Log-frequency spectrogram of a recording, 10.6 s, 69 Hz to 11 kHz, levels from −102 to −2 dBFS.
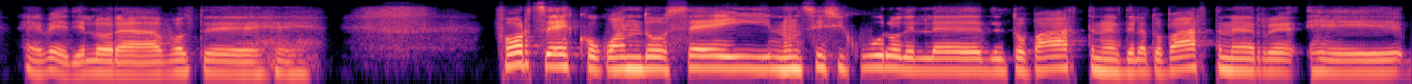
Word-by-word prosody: Eh 145 -7 -6
vedi 130 -6 -3
allora 135 -2 +1
a - - 0
volte 145 +2 -5 0.5
eh 135 -2 -10 1.3
forse 225 -1 +5
ecco, 200 -3 0
quando 180 +1 +2
sei 185 0 +2
non 175 0 +2
sei 195 +3 -3
sicuro 190 +1 -1
del 170 -2 -2 0.4
del 155 0 -6
tuo 165 0 -2
partner, 175 -2 -1
della 150 +1 -3
tua 150 -1 -4
partner, 165 -3 -1
ehm, 145 -1 -3
165 Hz, 120 wpm, -23 LUFS, 145-185 Hz, 1.3 s, forse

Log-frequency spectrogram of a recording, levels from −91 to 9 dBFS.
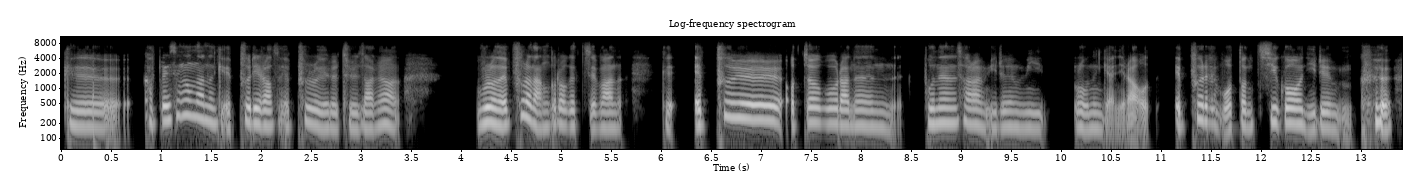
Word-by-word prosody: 그 170 -3 -1 0.2
갑자기 220 +3 +1
생각나는게 255 -7 -1
애플이라서 195 -3 +1
애플로 190 +1 -2
예를 160 0 -2
들자면 165 +3 -3 0.8
물론 200 +1 +6
애플은 225 +8 +3
안그러겠지만 170 -2 -1 0.4
그 - - -5 0.2
애플 235 +3 +5
어쩌고라는 185 -4 0 0.3
보낸 200 0 +1
사람 195 -4 -2
이름으로 165 -1 -5 0.3
오는 160 -1 -2
게 - - -6
아니라 - - 0
어 - - -1 0.3
애플의 220 -6 0
어떤 170 +2 -1
직원 200 -3 +3
이름 155 0 -3
그 - - +4
185 Hz, 295 characters per minute, -23 LUFS, 170-205 Hz, 0.8 s, 물론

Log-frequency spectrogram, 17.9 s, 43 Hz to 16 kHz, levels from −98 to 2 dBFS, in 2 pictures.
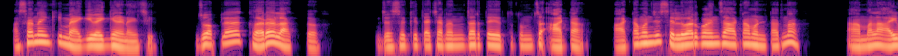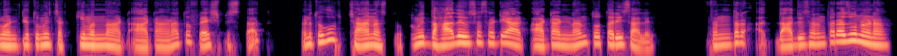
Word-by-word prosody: असं 125 +11 0
नाही 200 -1 +4
की 180 - -4
मॅगी-वॅगी 130 -1 +3
आणायची. 105 -5 0 0.5
जो 155 - +2
आपल्याला 175 +6 +1
खरं 165 +8 +5
लागतं, 115 -8 0 0.7
जसं 120 +3 -2
की 135 - -4
त्याच्यानंतर 135 +2 0
ते 140 - +4
येतं 130 -2 -2
तुमचा 130 0 -3
आटा. 115 0 0 0.4
आटा 115 +7 -1
म्हणजे 180 +4 +3
सिल्व्हर 150 -3 +4
कॉइनचा 165 0 +3
आटा 155 +1 +1
म्हणतात 130 -3 -1
ना, 190 +2 +1 0.6
आम्हाला 130 +5 +2
आई 130 +2 +4
म्हणते, 140 0 +1
"तुम्ही 150 +1 +1
चक्कीमधनं 135 +2 0
आट 115 -4 -2
आटा 115 0 -2
आणा 130 +6 -2
तो 195 - -4
फ्रेश 130 +3 -1
पिसतात 130 -3 -7 0.4
आणि 155 +3 -1
तो 195 - +3
खूप 245 +2 0
छान 140 +2 +3
असतो. 135 +1 -4
तुम्ही 160 +6 -2
10 145 0 +4
दिवसासाठी 175 0 +1
आ 160 -4 +4 0.2
आटा 125 +4 0
आणणार 135 +1 0
ना 170 - -2
तो 165 - 0
तरी 150 0 +3
चालेल. 100 -10 -3 0.6
त्यानंतर 145 +6 -1
अ, - - -11
10 125 0 +1
दिवसानंतर 160 +7 -1
अजून 210 0 +5
आणा." 150 -5 +3
140 Hz, 185 wpm, -23 LUFS, 130-165 Hz, 0.7 s, खरं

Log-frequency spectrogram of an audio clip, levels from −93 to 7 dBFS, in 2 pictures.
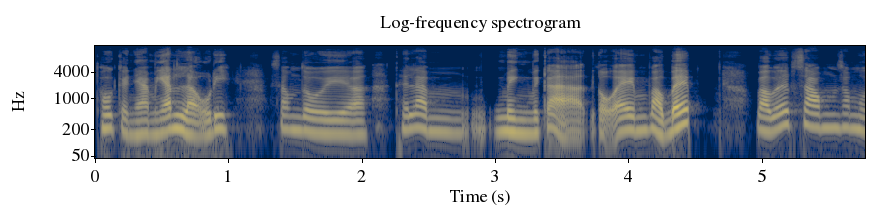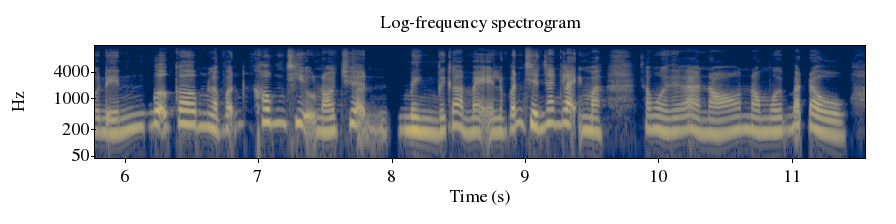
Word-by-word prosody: "Thôi, 220 -1 -1
cả 195 -5 -6
nhà 165 0 -1
mình 165 +2 -2
ăn 205 +2 +5
lẩu 165 -6 +3
đi." 215 0 -1 0.3
Xong 210 -2 -6
rồi, 170 -3 -1
à, 160 0 -2 0.2
thế 210 - -7
là 220 -1 +1
m 180 -2 -8 0.2
mình 185 -2 0
với 170 - -3
cả - - +3
cậu - - -1
em 195 +2 +3
ấy - - -4
vào 215 - +4
bếp. 235 +7 +7 0.5
Vào 190 -2 +2
bếp 250 +5 0
xong, 230 -4 0
xong 225 -2 -6
rồi 190 - -4
đến 180 +6 -2
bữa 275 - +6
cơm 265 -3 +3
là 205 - +1
vẫn 210 +4 -3
không 290 -1 0
chịu 285 -8 0
nói 185 +1 +1
chuyện 210 -8 -2
mình 195 -3 +1
với 185 - -3
cả 250 +2 0
mẹ 180 -2 -2
là 185 - -4
vẫn 210 - +1
chiến 245 -4 +3
tranh 290 +1 -1
lạnh 275 - +4
mà. 185 -2 0 0.3
Xong 210 - -3
rồi 195 -3 -1
thế 185 - -4
là 200 -1 -1
nó 170 +3 -2
nó 200 -2 -2
mới 185 +1 -3
bắt 210 - -4
đầu 170 -9 0
200 Hz, 280 wpm, -25 LUFS, 180-225 Hz, 0.5 s, bếp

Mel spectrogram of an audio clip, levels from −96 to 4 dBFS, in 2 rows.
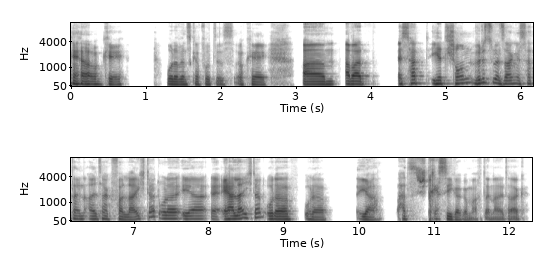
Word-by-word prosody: Ja, 140 -3 +6
okay. 135 0 -1 0.6
Oder 135 -2 +5
wenn's 130 0 -1
kaputt 130 - -4
ist, 60 -1 -8
okay. 125 -1 -2 0.5
Ähm, 135 0 +5
aber 140 -1 +5 0.4
es 150 +3 0
hat 185 0 -1
jetzt 165 0 +2
schon 180 +4 0
würdest 190 +4 +2
du 205 - -1
denn 170 - +2
sagen, 160 +1 0
es 160 +1 -5
hat 160 - -4
deinen 150 -1 -2
Alltag 145 -1 -4
verleichtert 145 - -3
oder 165 0 +1
eher 150 0 -1
äh, 140 - -1
erleichtert, 165 +9 +3
oder 140 -1 +3
oder 120 -3 -4 0.4
ja 130 -1 -1 0.2
hat's 145 +1 -5
stressiger 140 -5 0
gemacht, - - -11
deinen 70 -1 -8
Alltag? 65 -1 -7
145 Hz, 165 wpm, -25 LUFS, 130-160 Hz, 0.6 s, Ja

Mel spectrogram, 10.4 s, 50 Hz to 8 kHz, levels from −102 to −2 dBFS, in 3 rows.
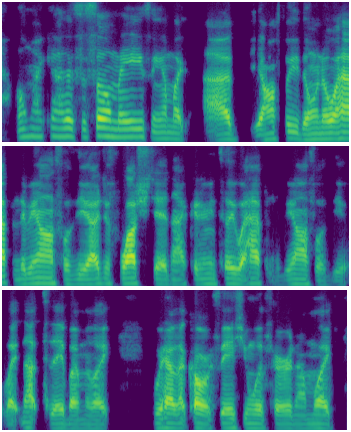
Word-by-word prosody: "Oh 160 - -9
my 175 0 -11
god, 175 -1 -6
this 170 -2 -1
is 160 - -9
so 185 +3 +7
amazing." 165 -4 -1
I'm 130 - -7
like, 125 -2 -3 0.2
"I, 115 +1 +2
to - - -23 0.2
be - - -6
honest 125 - +1
with 140 - -4
you, 130 - -5
don't 115 +2 -1
know 120 +1 +2
what 125 +1 +6
happened, 130 -7 +4
to 105 - -4
be 115 - -2
honest 115 0 +1
with 100 0 -8
you. 100 0 0
I 105 - +4
just 110 -1 -12
watched 115 0 +7
it, - - 0
and 100 - -10
I 95 0 -4
couldn't 105 +1 -8
even 105 0 -11
tell 110 - -2
you 110 - 0
what - - +3
happened, 115 -5 -1
to - - -29
be 100 +3 -9
honest 105 -1 -2
with 85 - -11
you." 90 - -16
Like, - - -1
not - - -1
today, 100 0 -2
but - - 0
I - - 0
mean, 90 -1 -12
like, 90 0 -3 0.4
we - - -2
had - - +6
that - - -1
conversation 100 0 +1
with 95 0 -3
her 95 - -1
and 95 - -10
I'm 95 +1 -10
like, 95 -1 +1
110 Hz, 330 wpm, -23 LUFS, 100-130 Hz, 0.4 s, so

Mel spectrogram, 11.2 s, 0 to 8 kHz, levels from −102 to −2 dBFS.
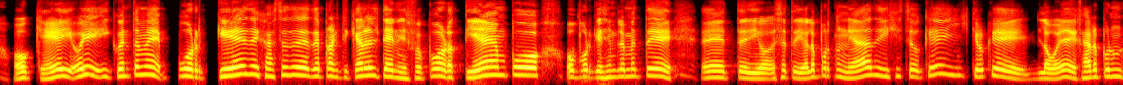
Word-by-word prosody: Okey. 175 +5 +2
Oye, 225 -1 +2
y 200 +1 -6
cuéntame, 245 -1 0
¿por 215 -6 -1
qué 235 +6 +5
dejaste 250 -2 -3
de 245 -2 +2
de 215 0 0
practicar 210 0 +1
el 235 -2 +1
tenis? 185 -7 +2
¿Fue 165 +1 -7
por 210 -2 +1
tiempo 240 +6 +4 0.3
o 195 - -3
porque 185 -2 -3
simplemente, 210 +1 0 0.3
eh, 180 0 -1
te 175 - -3
dio 155 -1 -2
se 195 +3 -8
te 175 - -6
dio 160 0 0
la - - 0
oportunidad 210 0 -1
y - - -8
dijiste: 210 0 -8
"Okey, 245 +4 -7
creo 200 0 -3
que 170 - 0
lo 155 0 -1
voy 150 - -1
a - - +2
dejar 180 +2 0
por 210 - -4
un 210 0 -8
205 Hz, 200 wpm, -23 LUFS, 175-230 Hz, 0.3 s, qué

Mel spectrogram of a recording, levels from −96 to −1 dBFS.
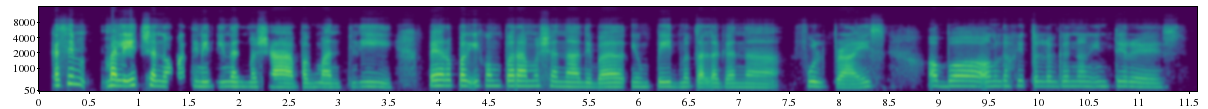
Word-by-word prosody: Kasi 305 +6 +5 0.3
maliit 245 +1 +10
siya 240 -4 +6
'no, 210 - +1
'pag 205 +1 -4
tinitingnan 205 -1 -1
mo 195 - -4
siya 185 -3 +5
'pag 185 0 -4
monthly, 185 +1 -4 0.4
pero 245 0 +4
'pag 240 -1 +3
ikumpara 235 0 +1
mo 230 +1 -6
siya 215 -2 +1
na 200 -1 0
'di 190 - -5
ba 185 +1 +1
'yong 195 -1 -8
paid 200 -2 -1
mo 195 - -7
talaga 180 -2 -4
na 175 -1 -6 0.4
full 210 -2 -4
price 170 +5 -2 0.4
aba 225 -1 +1
ang 220 - -8
laki 225 +1 -8
talaga 215 0 -8
ng 215 -1 -7
interest. 205 -4 -7
205 Hz, 160 wpm, -23 LUFS, 190-225 Hz, 0.4 s, maliit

